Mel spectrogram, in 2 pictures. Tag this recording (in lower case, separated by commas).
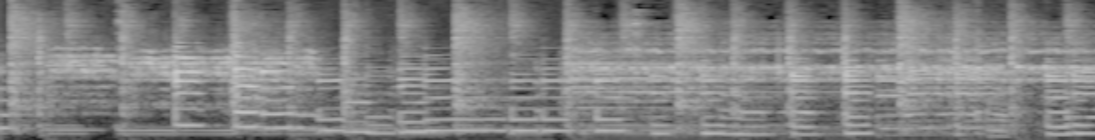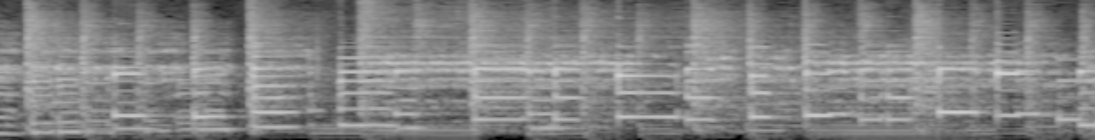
music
